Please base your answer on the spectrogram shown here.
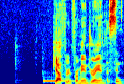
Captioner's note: bell rings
